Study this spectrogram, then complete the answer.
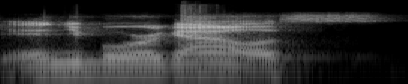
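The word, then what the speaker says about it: Andy Borregales: the Eagles defense special teams, and 13 from Indy Bargalis from New England. Yeah. Yep, you said it right. Indy Borregales.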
